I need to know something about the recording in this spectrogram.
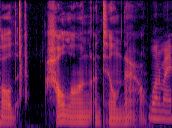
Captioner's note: computer mouse clicking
